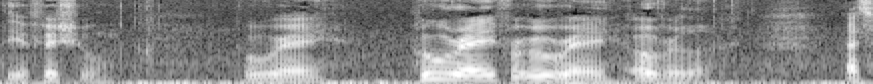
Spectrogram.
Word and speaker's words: Ouray: now I at the official hoay huray for uray Overlook that's how I'm going to remember how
